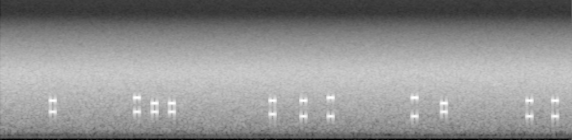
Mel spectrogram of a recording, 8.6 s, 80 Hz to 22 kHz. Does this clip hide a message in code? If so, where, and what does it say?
Yes: DTMF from 0.7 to 8.4 s, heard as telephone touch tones, dialled by hand, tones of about 80 ms. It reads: 8 977 523 37 22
